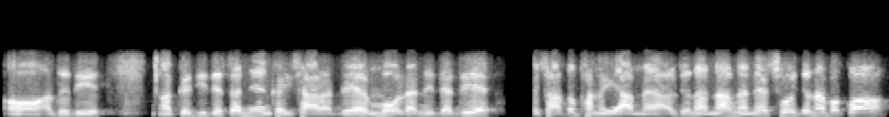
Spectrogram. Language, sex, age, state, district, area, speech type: Manipuri, female, 60+, Manipur, Kangpokpi, urban, conversation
